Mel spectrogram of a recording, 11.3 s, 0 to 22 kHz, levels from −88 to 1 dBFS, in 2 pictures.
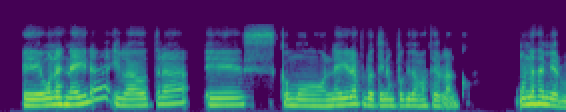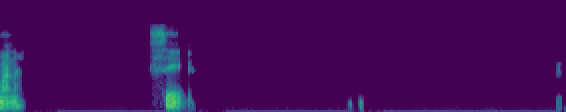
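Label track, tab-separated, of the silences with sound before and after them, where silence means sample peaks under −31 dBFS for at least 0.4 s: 4.640000	5.180000	silence
5.850000	7.210000	silence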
